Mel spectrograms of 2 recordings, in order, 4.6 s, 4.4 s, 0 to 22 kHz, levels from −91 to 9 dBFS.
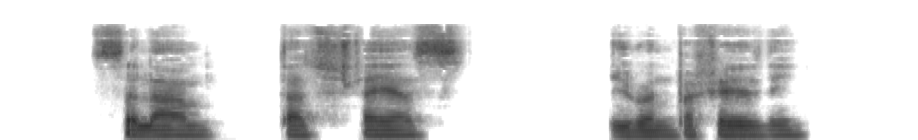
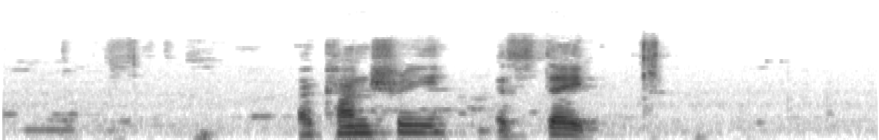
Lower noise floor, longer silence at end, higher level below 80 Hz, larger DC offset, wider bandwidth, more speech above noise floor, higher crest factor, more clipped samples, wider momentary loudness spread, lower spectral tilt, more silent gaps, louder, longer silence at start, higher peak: first, under -90 dBFS vs -68 dBFS; second, 0.55 s vs 1.1 s; first, -50 dBFS vs -64 dBFS; neither; first, 11.5 kHz vs 8.8 kHz; first, over 71 dB vs 46 dB; about the same, 20 dB vs 24 dB; neither; about the same, 11 LU vs 13 LU; about the same, -3.5 dB/octave vs -4.5 dB/octave; first, 1.19-1.41 s, 2.37-3.05 s vs none; first, -20 LUFS vs -23 LUFS; first, 0.5 s vs 0.25 s; about the same, -2 dBFS vs -4 dBFS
